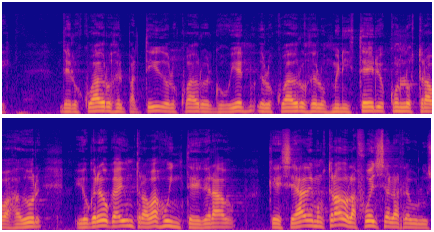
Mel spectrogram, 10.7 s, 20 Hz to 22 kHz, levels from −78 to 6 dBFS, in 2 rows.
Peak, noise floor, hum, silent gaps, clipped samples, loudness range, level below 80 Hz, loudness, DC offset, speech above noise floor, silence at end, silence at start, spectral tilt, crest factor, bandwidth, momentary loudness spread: -2 dBFS; -42 dBFS; none; none; under 0.1%; 3 LU; -50 dBFS; -19 LUFS; under 0.1%; 23 dB; 0 s; 0 s; -5.5 dB/octave; 16 dB; 15 kHz; 8 LU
